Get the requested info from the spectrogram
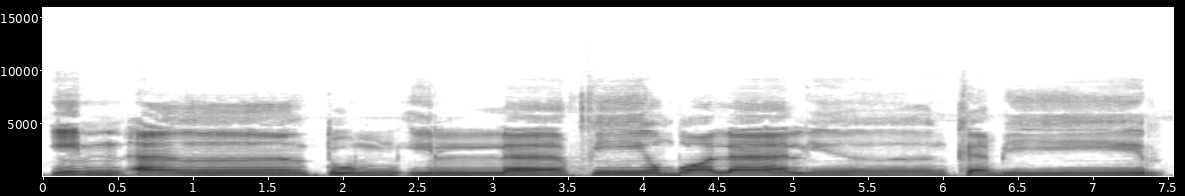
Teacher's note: nun mati berjumpa dengan huruf ta, ikhfa hakiki dengung NGG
